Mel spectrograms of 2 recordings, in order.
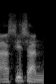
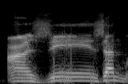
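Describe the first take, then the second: First: The middle consonants are hissing s sounds. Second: The middle consonants are buzzing z sounds. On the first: The speaker calls it wrong. "bukan asisan ya" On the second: The speaker calls it right. "Agak keras, azizan"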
